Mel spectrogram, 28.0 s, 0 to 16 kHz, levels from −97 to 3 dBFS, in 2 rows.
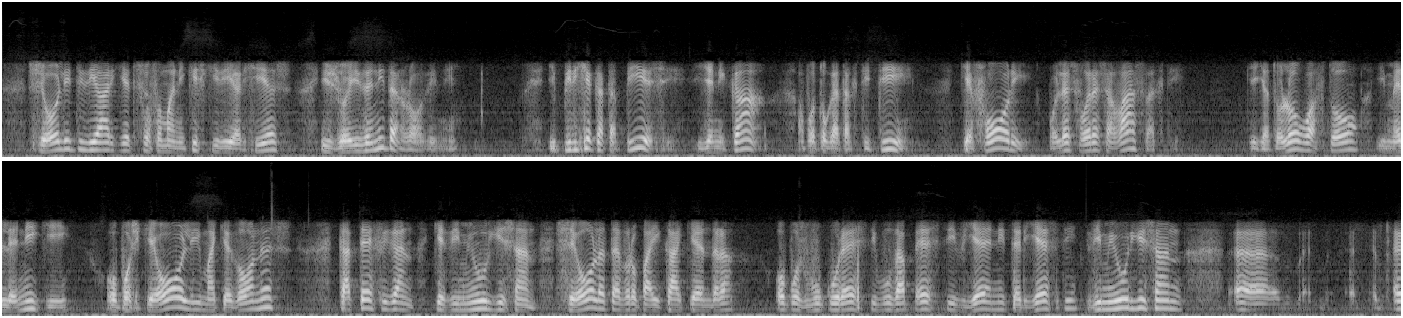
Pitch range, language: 145-185 Hz, Greek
